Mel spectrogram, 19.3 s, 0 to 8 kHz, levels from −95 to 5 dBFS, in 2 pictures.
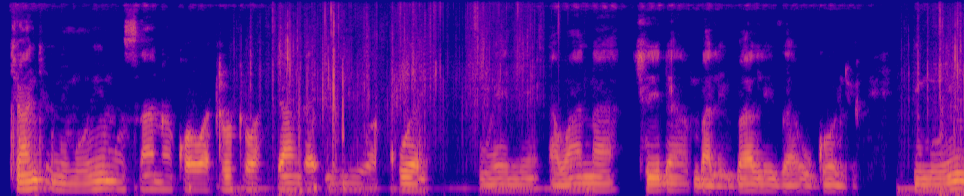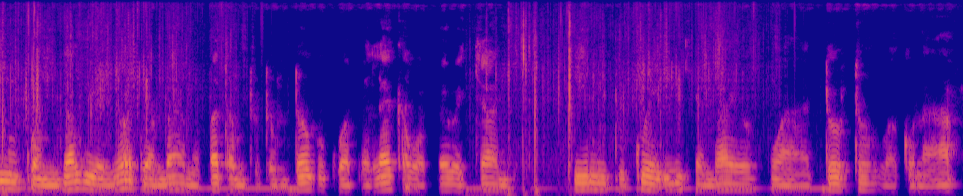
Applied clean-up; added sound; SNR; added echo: neural mask model RNNoise.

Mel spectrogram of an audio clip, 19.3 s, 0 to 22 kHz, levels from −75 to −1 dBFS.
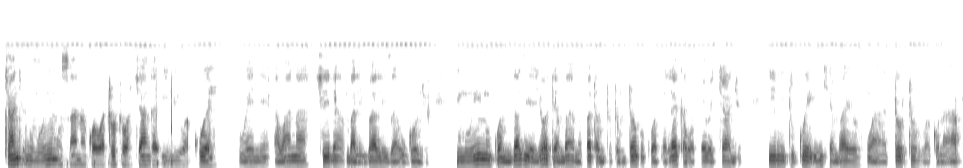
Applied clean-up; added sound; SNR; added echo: none; none; none; none.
